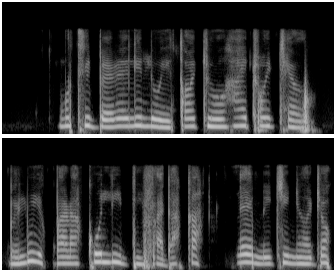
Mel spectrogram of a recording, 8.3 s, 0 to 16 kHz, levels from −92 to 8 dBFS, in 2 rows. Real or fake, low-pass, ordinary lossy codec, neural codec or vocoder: fake; 7.2 kHz; MP3, 96 kbps; codec, 16 kHz, 2 kbps, X-Codec, HuBERT features, trained on general audio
